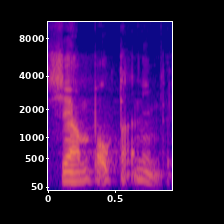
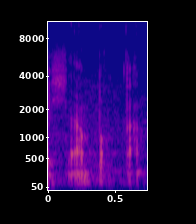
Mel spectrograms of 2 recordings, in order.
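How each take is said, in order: First: Said in the usual way. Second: 시한폭탄 whispered, unvoiced and hushed; whispered echo. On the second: Shown as a demonstration. Pastor to congregation, hushed whispered echo of the warning. Repeats word then whispers it.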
